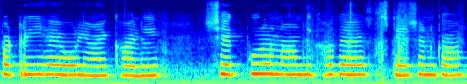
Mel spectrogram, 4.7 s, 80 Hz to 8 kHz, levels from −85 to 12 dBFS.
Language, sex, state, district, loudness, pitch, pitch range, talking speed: Hindi, female, Bihar, Kaimur, -14 LUFS, 325 Hz, 315-335 Hz, 155 wpm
